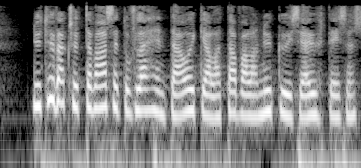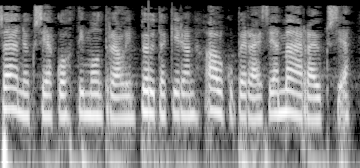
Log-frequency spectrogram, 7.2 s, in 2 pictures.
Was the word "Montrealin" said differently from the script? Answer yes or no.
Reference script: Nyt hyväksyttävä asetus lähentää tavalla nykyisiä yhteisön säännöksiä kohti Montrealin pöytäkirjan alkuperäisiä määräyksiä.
no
